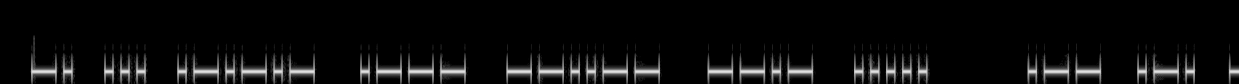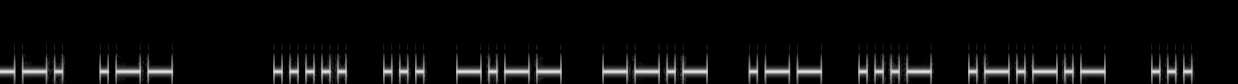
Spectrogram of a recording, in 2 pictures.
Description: Morse code, heard as a keyed tone, about 15 wpm, spaced as for 12 wpm, 600 Hz. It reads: NS.J,Q5 WRGW 5SYQWV.S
